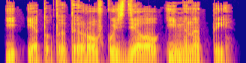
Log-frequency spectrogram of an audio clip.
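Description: A man voicing a cold, merciless young male avenger in an audiobook, speaking in a flat, icy, detached way. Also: low-pitched, brisk, dry recording, clean studio sound, close to an everyday voice.

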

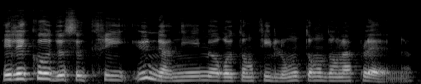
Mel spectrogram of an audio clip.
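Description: A woman narrating a classic novel as an audiobook reader, in a measured, deliberate reading. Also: on the low side, steady tone, mellow.

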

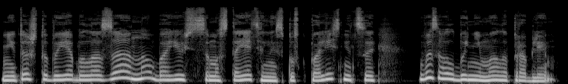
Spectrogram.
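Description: A woman narrating a fantasy novel in the first person, with a steady, expressive reading. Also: medium pitch, normal speed, no room sound, studio quality. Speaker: audiobook narrator.

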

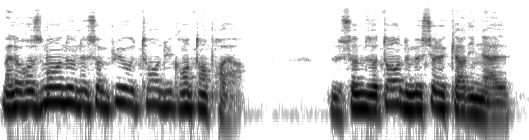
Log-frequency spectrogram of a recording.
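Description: A man's voice: fairly high pitch, moderate pace, mellow, voice pushed up, lightly acted. A man reading the lines of a proud, courtly noble musketeer in a formal, gracious way.

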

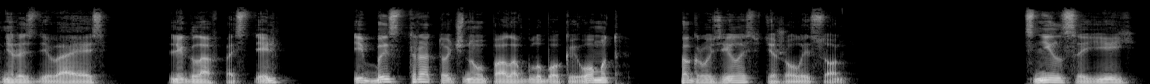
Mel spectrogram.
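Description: A man narrating a novel aloud in a measured, unhurried reading. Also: very deep voice, a little mellow. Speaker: audiobook reader. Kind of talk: scripted literary narration.

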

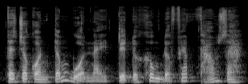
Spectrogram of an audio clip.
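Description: Stern elderly exorcist, scolding and commanding, read by a male narrator, husky. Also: mid-range voice, big pitch swings, rapid-fire. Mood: grave.

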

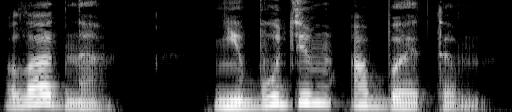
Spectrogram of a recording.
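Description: A man's voice: fairly high pitch, big pitch swings, slow pace, darkish tone, dry recording, full character voice. Man voicing a tearful pleading young woman. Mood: quiet. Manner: pleading, raised voice.

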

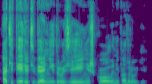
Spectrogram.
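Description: A guilt-ridden young woman lieutenant weeps as she talks, her voice pitched high and pleading, put on by a man reading an audiobook. It swoops around a lot and sounds dry and close, with no room around it. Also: lively intonation, normal speed, darkish tone, dry recording. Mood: guilty. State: crying. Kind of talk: audiobook character voice.

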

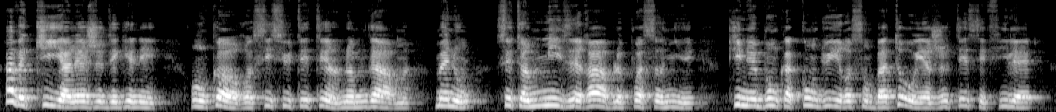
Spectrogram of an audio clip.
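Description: A woman voicing an insolent, boastful male sergeant who taunts and mocks loudly. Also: mid-range voice, expressive, moderate pace, close to an everyday voice. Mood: mocking. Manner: loud, scornful and taunting.

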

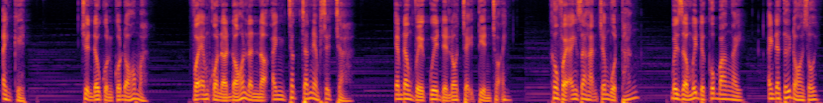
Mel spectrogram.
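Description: A man's voice: mid-range voice, lively intonation, fairly quick, long pauses, no echo, soft background music, close to an everyday voice. A man voicing a frightened young man in debt who begs fearfully. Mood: pleading. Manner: fearful, begging.

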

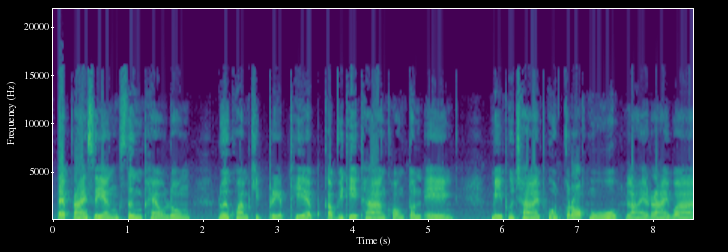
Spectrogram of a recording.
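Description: A woman narrating a novel as an audiobook, in a steady storytelling voice. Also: lowish voice, moderate pace. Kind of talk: novel reading.

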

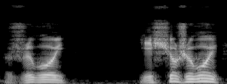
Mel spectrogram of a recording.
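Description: A man's voice: fairly low pitch, expressive, slow pace, pushed and bright, no room sound, clean studio sound, heavily acted. A man voicing a wounded loyal pirate. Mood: overjoyed. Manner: emotional, broken-voiced. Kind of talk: audiobook reading.

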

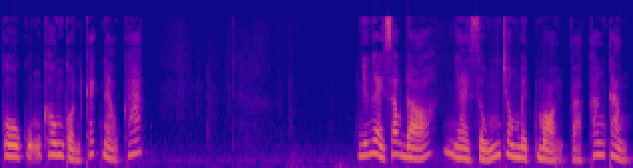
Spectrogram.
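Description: A woman's voice: medium pitch, animated, unhurried, creaky, slightly rough, no echo. Woman narrating an emotional story, dry close sound.

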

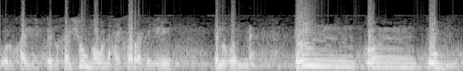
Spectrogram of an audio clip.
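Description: A man with an Egyptian accent giving an informal recitation lesson, quizzing the listener and drawing out example words slowly. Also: fairly high pitch, dark tone, big-room sound, rough recording. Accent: Egyptian Arabic. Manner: coaching the listener with questions and slow drawn-out recited examples. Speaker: Quran recitation teacher.

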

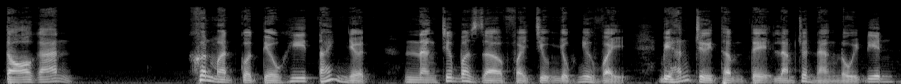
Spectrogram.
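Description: A man narrating a martial-arts novel audiobook in an expressive, dramatic storytelling way. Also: sits low, normal speed.

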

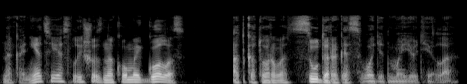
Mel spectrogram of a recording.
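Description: A male narrator with a lowish voice and a lively, expressive pitch, reading a first-person thriller. His delivery is tense and brooding. The recording is dry and close, like a studio booth. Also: brisk, creaky, slightly rough, dry recording. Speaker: audiobook reader.

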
